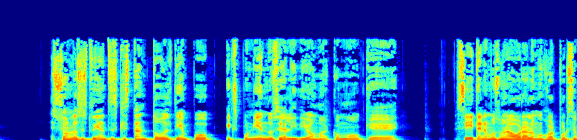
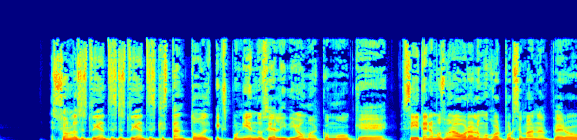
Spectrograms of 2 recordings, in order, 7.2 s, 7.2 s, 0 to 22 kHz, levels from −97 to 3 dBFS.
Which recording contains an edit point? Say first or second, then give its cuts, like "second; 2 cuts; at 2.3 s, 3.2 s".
second; 3 cuts; at 1.5 s, 2.6 s, 4.9 s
